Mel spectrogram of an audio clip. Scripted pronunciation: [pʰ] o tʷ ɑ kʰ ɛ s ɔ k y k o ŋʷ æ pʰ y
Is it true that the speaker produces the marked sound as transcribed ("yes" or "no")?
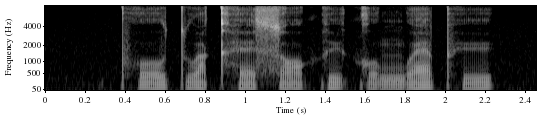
yes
